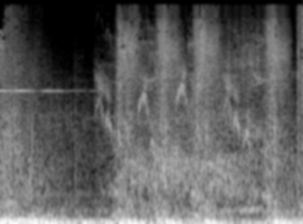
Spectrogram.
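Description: Confringo blasting spell cast in Hogwarts Legacy, a string of booming, crackling blasts with mechanical clatter rolling on for about three seconds, fairly loud and steady, with no talk.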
